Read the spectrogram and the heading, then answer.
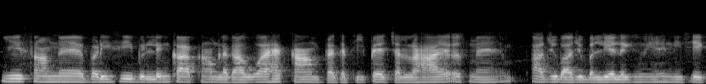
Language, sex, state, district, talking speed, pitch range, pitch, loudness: Hindi, male, Madhya Pradesh, Katni, 205 wpm, 115-125 Hz, 120 Hz, -18 LUFS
